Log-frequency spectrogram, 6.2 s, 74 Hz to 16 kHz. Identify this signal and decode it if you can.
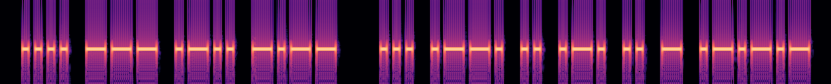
Morse code, heard as a keyed tone, about 25 wpm, 700 Hz. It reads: HOLY SPIRIT.
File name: practice / 25wpm / Sentences with 9-Word Phrases - 25wpm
